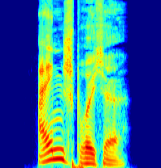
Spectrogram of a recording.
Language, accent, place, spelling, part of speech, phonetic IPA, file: German, Germany, Berlin, Einsprüche, noun, [ˈaɪ̯nˌʃpʁʏçə], De-Einsprüche.ogg
- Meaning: nominative/accusative/genitive plural of Einspruch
